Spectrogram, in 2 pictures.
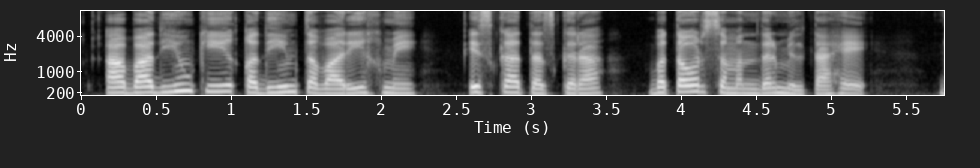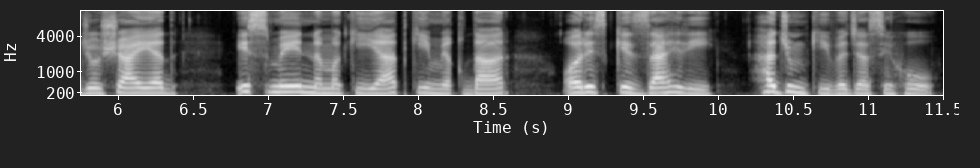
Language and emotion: Urdu, neutral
